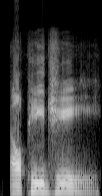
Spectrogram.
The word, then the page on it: LPG: American English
